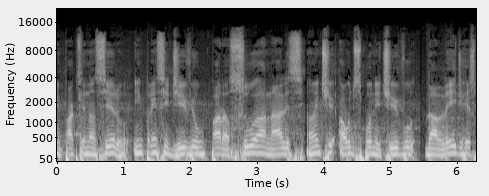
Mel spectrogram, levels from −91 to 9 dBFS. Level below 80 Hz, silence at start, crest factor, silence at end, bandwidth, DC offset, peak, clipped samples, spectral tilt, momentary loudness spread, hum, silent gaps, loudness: -20 dBFS; 0 s; 12 dB; 0 s; 14 kHz; 1%; 0 dBFS; under 0.1%; -5.5 dB/octave; 2 LU; none; none; -13 LUFS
